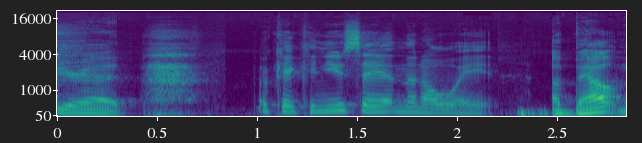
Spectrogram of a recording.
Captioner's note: sighs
